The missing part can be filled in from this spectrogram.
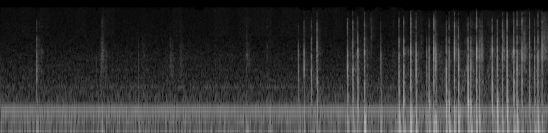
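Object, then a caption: Plastic gel squeeze tube. A hand-sized, hollow pink plastic tube of peach gel is tapped and scratched with fingertips and short nails on its printed front, close to the microphone. Faint, sparse scratches over a steady low hum give way after about four seconds to quick, crisp, bright taps that grow denser and louder toward the end.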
